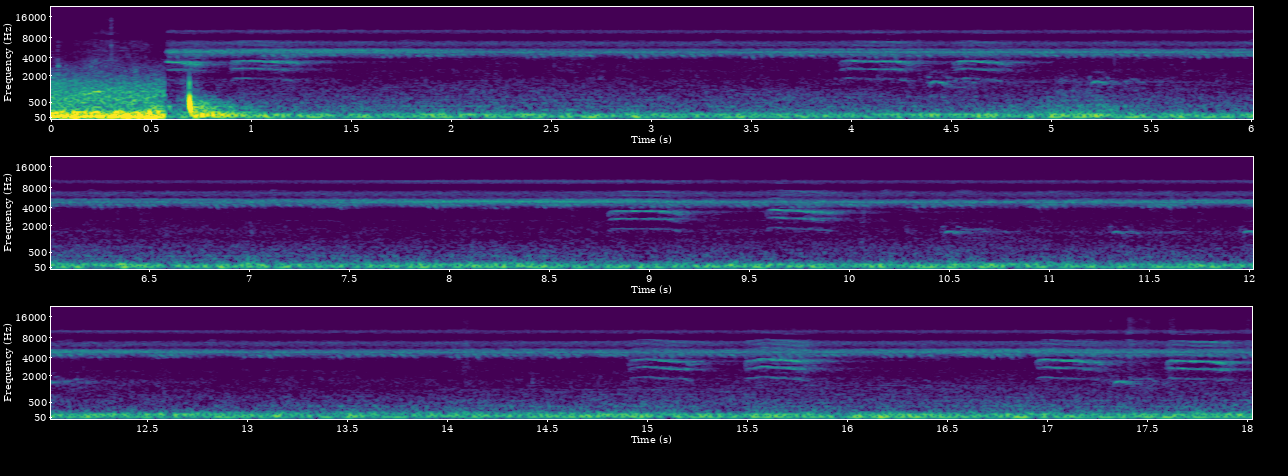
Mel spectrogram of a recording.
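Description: Faint outdoor ambience: small birds chirping in short high notes, often in pairs, every few seconds over a steady high hiss. A louder background ends with a click within the first second.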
